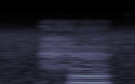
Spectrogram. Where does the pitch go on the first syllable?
high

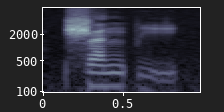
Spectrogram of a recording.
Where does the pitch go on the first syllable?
high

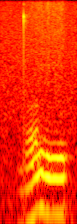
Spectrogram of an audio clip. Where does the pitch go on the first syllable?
rising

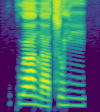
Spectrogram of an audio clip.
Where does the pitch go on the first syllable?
high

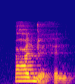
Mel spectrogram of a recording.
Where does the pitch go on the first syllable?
high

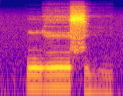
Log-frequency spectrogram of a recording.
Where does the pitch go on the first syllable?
high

